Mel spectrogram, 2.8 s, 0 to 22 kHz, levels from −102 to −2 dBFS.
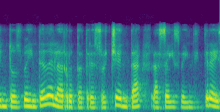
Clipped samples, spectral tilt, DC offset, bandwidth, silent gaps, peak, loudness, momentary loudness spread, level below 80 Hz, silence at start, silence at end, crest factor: under 0.1%; -5 dB/octave; under 0.1%; 9.4 kHz; none; 0 dBFS; -12 LUFS; 8 LU; -56 dBFS; 0 s; 0 s; 12 dB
